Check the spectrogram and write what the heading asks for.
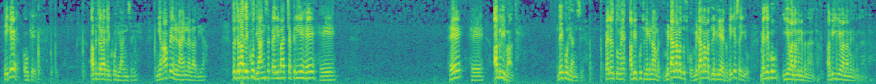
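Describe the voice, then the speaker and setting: Rapid high-voiced male chemistry teacher. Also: lively intonation, fairly bright tone. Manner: rapid, repetitive, coaxing students to answer. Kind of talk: Hindi classroom lecture.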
